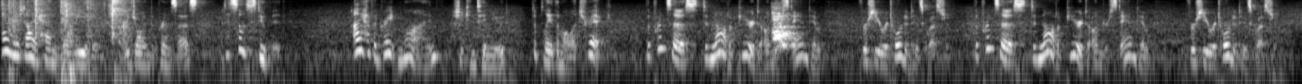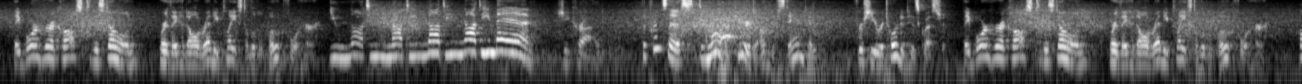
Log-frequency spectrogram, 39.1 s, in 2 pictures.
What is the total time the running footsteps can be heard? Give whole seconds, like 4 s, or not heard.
2 s.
